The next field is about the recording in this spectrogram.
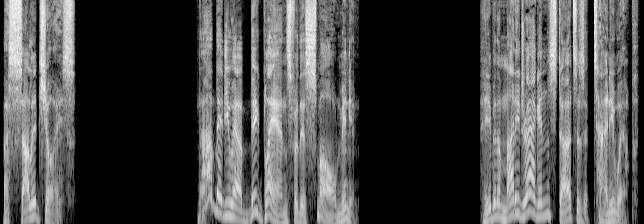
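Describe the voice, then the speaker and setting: Folksy, husky, animated tavern keeper. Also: male voice, a little high, slow pace, pauses often, dry recording, clean studio sound, heavily acted. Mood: cheerful, encouraging. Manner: warm, folksy, encouraging. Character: friendly, encouraging tavern keeper who tends little dragons. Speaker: video game character voice actor. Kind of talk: game character voice lines.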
